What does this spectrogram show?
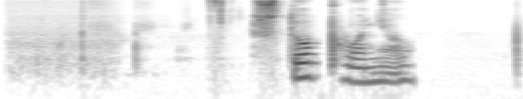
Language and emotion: Russian, neutral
